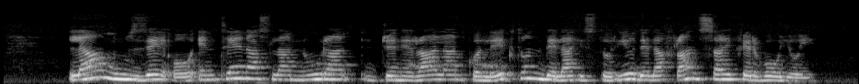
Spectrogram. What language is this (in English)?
Esperanto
